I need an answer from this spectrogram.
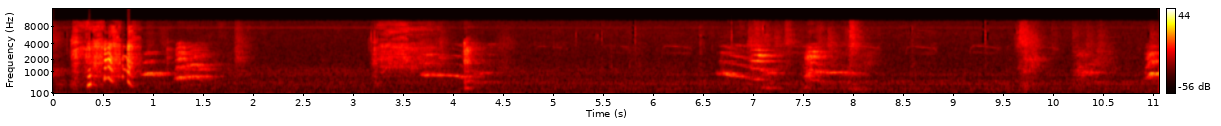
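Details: Brompton, a cairn terrier, goes wild watching a squirrel play in about eight inches of snow. He lets out sharp, high yips and whining barks in short bursts, with quiet gaps between them and faint thin bird chirps in the background.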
